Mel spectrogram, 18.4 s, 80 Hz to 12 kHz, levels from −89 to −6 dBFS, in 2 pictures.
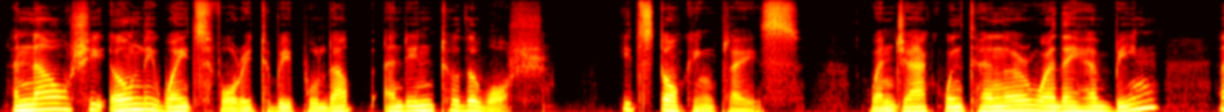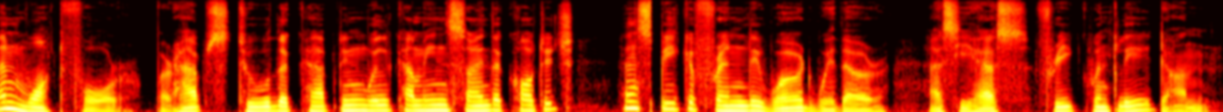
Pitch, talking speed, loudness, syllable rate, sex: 125 Hz, 165 wpm, -18 LUFS, 4.2 syllables/s, male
